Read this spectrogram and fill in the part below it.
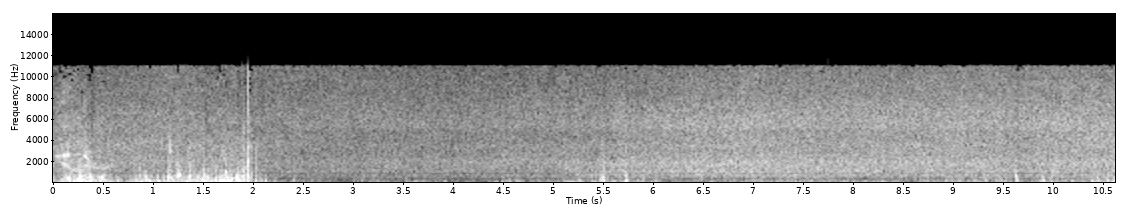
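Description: Waves crash and wash onto a shore.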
